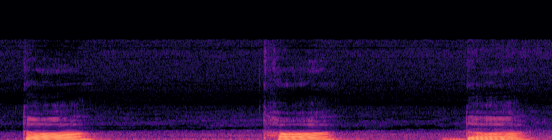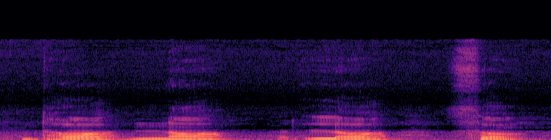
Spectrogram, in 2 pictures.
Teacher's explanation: त, थ, द, ध, न, ल और सड़क वाला स का उच्चारण स्थान कहाँ से है? तो दंत है।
